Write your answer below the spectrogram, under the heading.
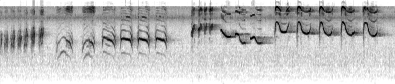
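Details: Oriental magpie-robin (kacer) training song loaded with fill-in phrases: fast chips, arched whistled notes repeated, a stepped falling whistle sequence, then high looping whistles repeated about twice a second.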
